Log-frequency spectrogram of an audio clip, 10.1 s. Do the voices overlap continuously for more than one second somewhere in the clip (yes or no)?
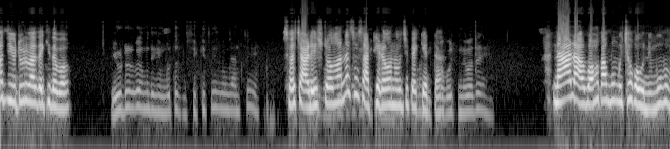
yes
